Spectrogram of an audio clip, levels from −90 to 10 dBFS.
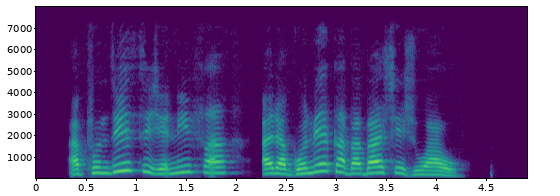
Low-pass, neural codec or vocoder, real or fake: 7.2 kHz; autoencoder, 48 kHz, 32 numbers a frame, DAC-VAE, trained on Japanese speech; fake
